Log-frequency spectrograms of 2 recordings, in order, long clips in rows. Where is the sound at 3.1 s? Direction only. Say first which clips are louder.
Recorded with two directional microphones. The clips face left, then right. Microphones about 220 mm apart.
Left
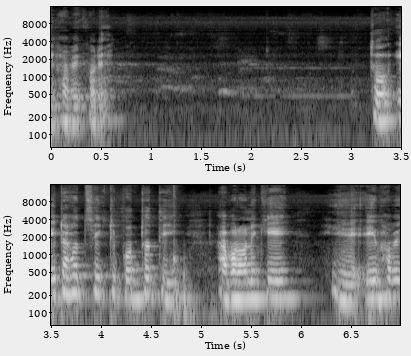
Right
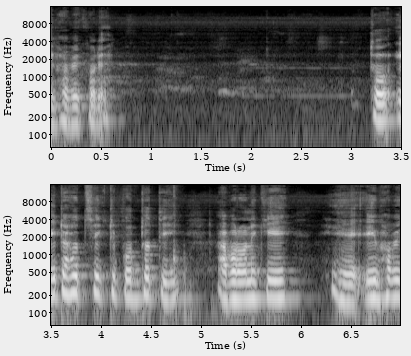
Right 7 dB; 45° right (ahead or behind).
